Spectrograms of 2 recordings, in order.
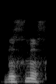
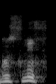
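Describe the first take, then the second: First: The first syllable sounds like 'bis'. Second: The first syllable sounds like 'bus'. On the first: The speaker calls it right. "Ini dibaca bisnis" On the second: The speaker calls it wrong. "bukan busnis ya"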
